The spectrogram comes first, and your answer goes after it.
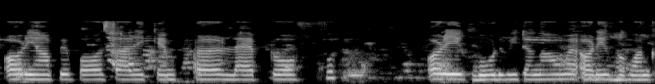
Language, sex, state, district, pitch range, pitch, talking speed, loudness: Hindi, female, Bihar, Kishanganj, 225-235 Hz, 230 Hz, 165 wpm, -18 LUFS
